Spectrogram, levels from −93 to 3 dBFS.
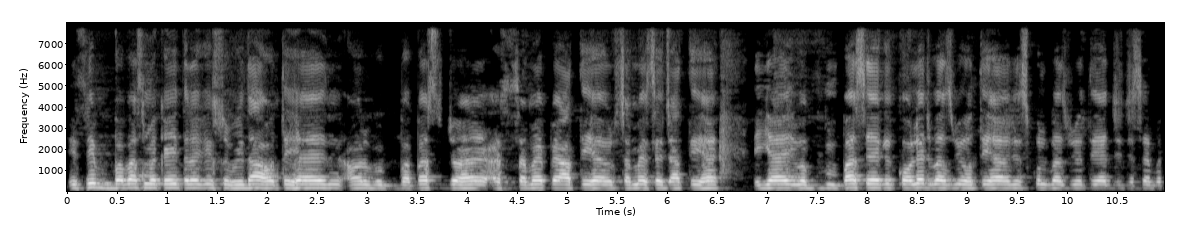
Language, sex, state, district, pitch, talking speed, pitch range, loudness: Hindi, male, Bihar, Lakhisarai, 170 Hz, 210 wpm, 165-175 Hz, -15 LUFS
